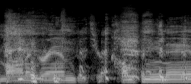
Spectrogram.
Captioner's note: laughter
